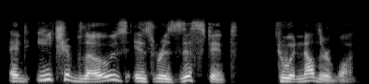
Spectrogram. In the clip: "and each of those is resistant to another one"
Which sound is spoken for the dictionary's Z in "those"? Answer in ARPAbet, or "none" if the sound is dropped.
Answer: Z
